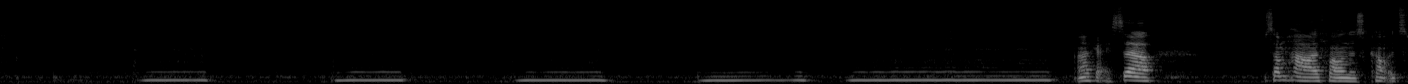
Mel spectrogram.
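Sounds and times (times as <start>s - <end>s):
clay flute breathy notes: 1.4s - 2.2s, 3.3s - 4.2s, 5.1s - 6.2s, 7.0s - 10.6s.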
